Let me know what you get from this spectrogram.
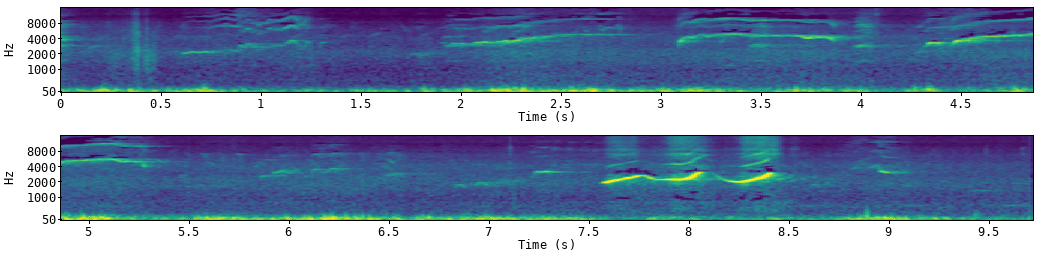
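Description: Birds calling: several clear whistled notes that rise and fall in the first half, then the loudest, a quick warbling two-part call a little before the end, over a low rumble.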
